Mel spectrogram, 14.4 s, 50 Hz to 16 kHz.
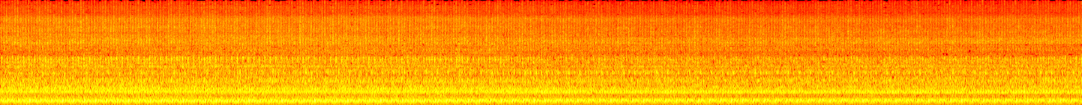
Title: Bruit moteur DV6ATED4 - 1.6 HDi 90cv Peugeot 207 d'août 2007 - 212469 kms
